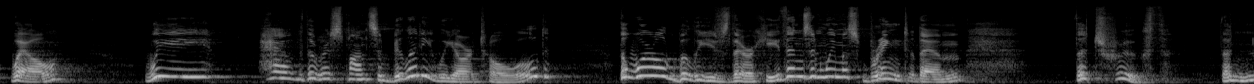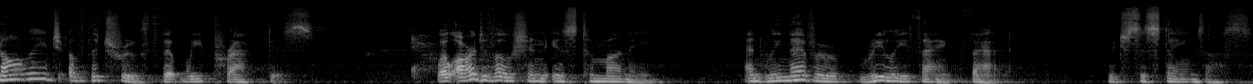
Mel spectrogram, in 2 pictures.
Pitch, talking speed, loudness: 145 Hz, 105 wpm, -28 LUFS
